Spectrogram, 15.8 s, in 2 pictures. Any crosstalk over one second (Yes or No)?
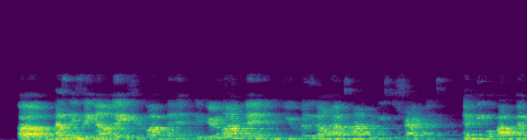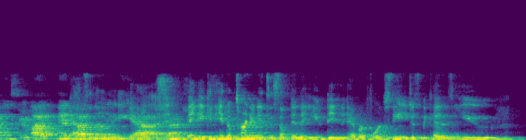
Yes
